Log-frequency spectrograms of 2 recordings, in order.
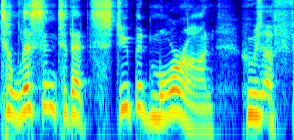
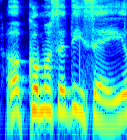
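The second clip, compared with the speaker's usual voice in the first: fake Spanish accent; 5 semitones higher than usual. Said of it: "I was like".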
